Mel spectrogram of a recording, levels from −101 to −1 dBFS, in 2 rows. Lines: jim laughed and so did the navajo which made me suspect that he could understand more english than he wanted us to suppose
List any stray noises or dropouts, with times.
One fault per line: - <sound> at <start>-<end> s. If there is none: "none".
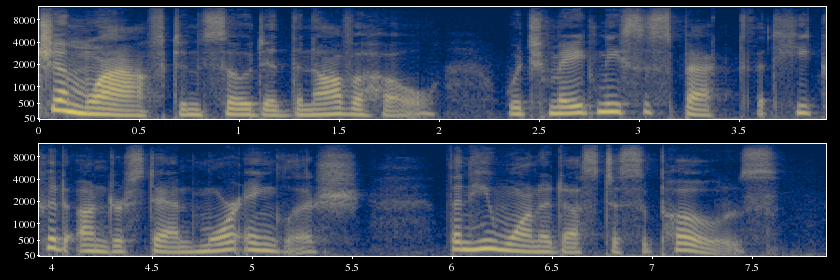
none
